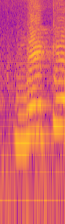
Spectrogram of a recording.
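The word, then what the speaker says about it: neck: आप एन ई के को नेके पढ़ोगे, देखिए यहाँ पे सी आपका साइलेंट होगा, साइलेंट हो रहा है।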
